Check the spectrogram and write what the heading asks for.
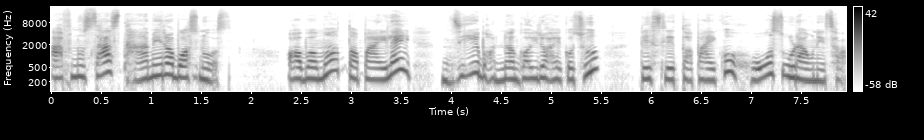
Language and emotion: Nepali, surprised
